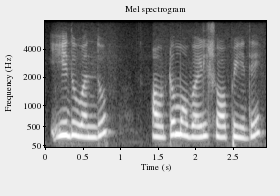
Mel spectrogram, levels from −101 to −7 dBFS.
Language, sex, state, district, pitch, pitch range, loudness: Kannada, female, Karnataka, Bidar, 285 Hz, 265-315 Hz, -13 LUFS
